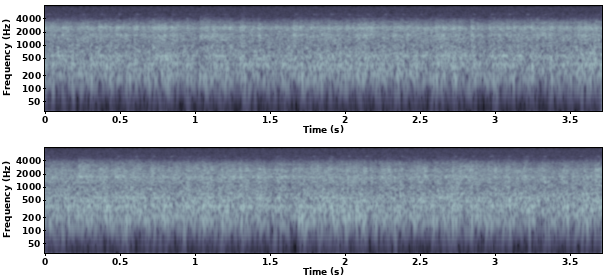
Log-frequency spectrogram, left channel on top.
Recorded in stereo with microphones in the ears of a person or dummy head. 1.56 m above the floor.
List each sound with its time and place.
Only background noise.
